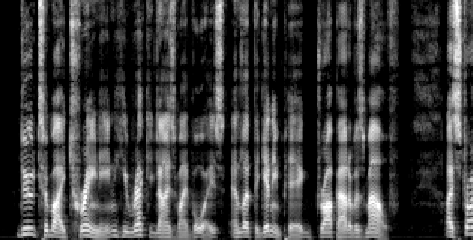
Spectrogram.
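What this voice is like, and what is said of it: Usual voice. Nothing is said of it.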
